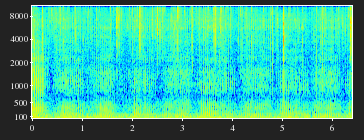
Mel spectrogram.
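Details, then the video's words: A cat's low, vibrating purr rising and falling in rhythmic breaths about every second and a half, punctuated by bright pops of burning fireplace wood. "Purring Cat with Cozy Crackling Fireplace Sound"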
